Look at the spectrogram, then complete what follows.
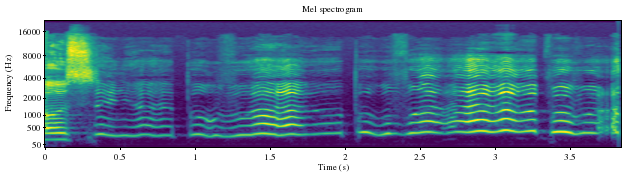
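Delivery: put-on pitiful small voice. Lecturing a listener, the speaker imitates them: mocking a pitiful little voice. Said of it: "tu ne reviendras pas avec ta petite voix".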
